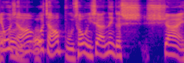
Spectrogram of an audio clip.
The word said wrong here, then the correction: Shein: 是不是那个要怎么念 S-H-E-I-N Shein 是不是？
